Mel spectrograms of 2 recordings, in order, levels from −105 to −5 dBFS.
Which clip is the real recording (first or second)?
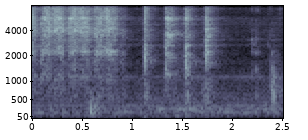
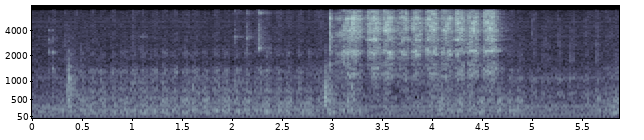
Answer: second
